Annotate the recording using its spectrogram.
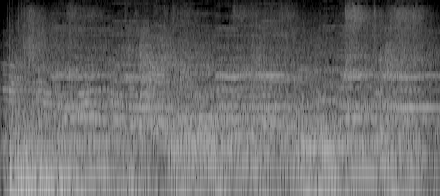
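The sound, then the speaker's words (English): Loud fireball explosions erupt around a bridge, booming and roaring in quick succession, with deep rumbling and bright bursts flaring up over a dense, continuous wall of noise, and no talking. “Fireball explosions erupt around the bridge.”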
